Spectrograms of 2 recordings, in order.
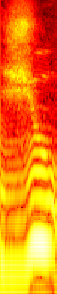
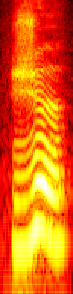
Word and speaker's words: je: donc dans ce mot il faut garder la prononciation de cette lettre E je ne dois pas dire jour ou bien jour ok on doit dire tout simplement je je ensuite 7 lettres se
